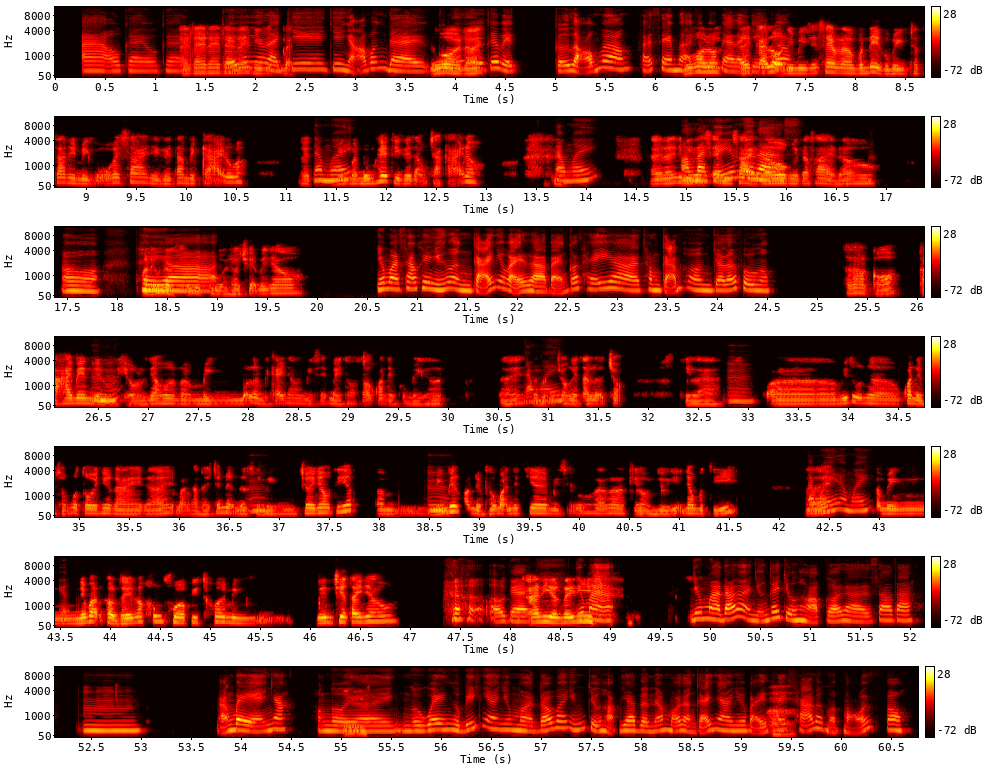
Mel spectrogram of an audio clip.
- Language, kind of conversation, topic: Vietnamese, unstructured, Bạn có bao giờ cảm thấy ghét ai đó sau một cuộc cãi vã không?
- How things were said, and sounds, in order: tapping; chuckle; other noise; other background noise; laugh; laugh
